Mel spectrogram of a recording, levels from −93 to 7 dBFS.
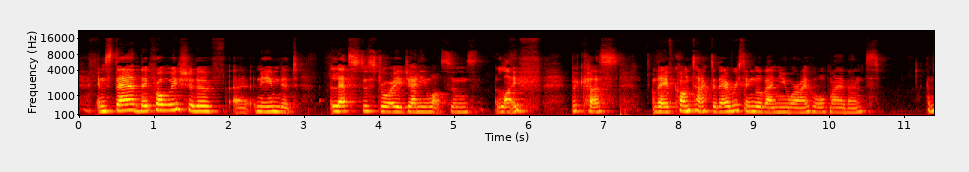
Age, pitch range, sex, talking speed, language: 20-39, 185-220 Hz, female, 130 wpm, English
